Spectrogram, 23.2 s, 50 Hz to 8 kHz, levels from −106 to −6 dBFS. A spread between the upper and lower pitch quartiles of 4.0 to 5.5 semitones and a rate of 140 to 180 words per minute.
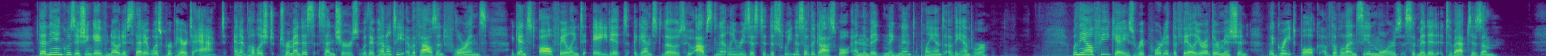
No: average, 3.1 semitones; average, 170 wpm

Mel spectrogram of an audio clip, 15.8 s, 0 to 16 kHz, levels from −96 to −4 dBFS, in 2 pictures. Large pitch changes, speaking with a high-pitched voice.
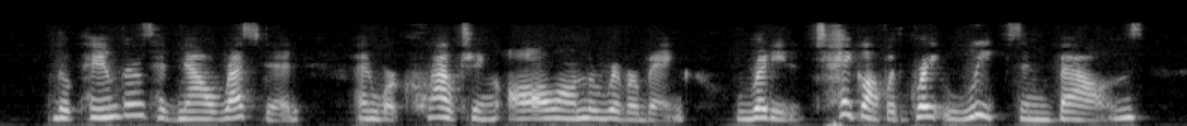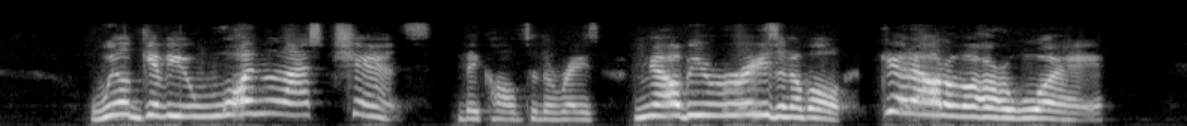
Yes: wide, 6.1 semitones; very high, 260 Hz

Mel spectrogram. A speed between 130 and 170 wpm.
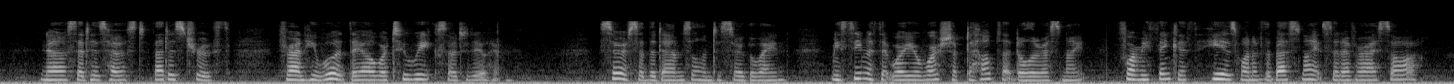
No: fast, 205 wpm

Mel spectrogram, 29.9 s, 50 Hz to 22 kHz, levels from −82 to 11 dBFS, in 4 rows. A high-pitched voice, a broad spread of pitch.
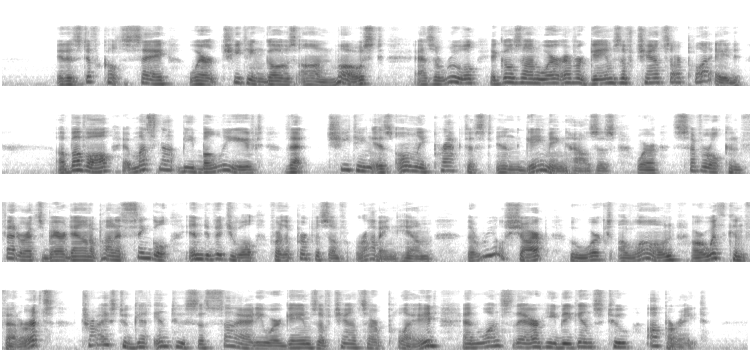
No: low, 135 Hz; wide, 7.2 semitones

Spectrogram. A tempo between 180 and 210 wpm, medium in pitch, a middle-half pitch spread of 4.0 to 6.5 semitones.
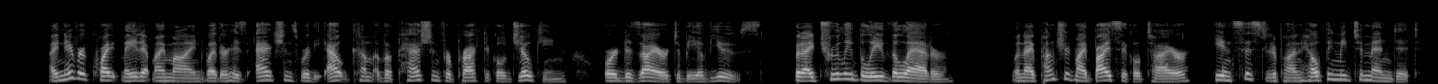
Yes: average, 195 wpm; medium, 170 Hz; average, 4.3 semitones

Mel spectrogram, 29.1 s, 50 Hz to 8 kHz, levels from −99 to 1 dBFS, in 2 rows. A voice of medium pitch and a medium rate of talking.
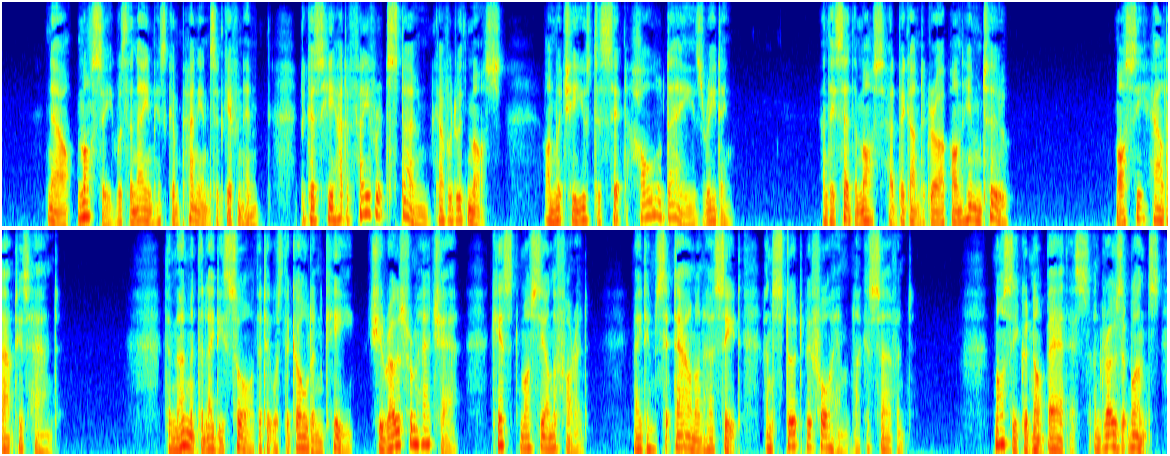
No: low, 105 Hz; average, 185 wpm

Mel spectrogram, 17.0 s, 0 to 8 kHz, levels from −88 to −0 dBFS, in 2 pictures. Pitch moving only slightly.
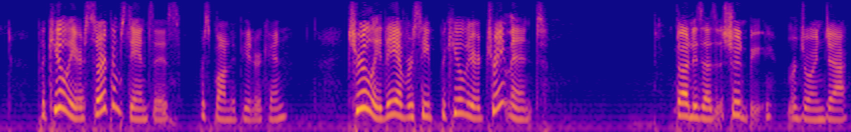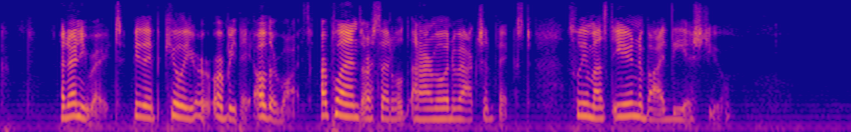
No: average, 4.3 semitones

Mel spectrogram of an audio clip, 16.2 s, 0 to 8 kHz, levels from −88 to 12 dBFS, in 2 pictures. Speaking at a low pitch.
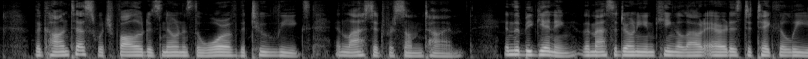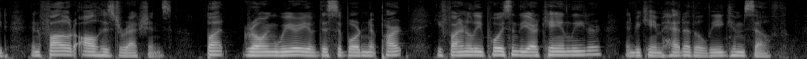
Yes: low, 125 Hz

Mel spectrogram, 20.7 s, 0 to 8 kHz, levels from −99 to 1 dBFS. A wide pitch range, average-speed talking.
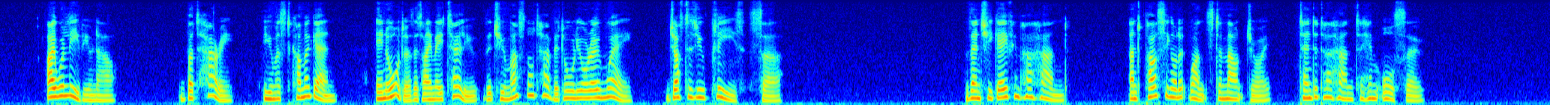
Yes: wide, 6.1 semitones; average, 150 wpm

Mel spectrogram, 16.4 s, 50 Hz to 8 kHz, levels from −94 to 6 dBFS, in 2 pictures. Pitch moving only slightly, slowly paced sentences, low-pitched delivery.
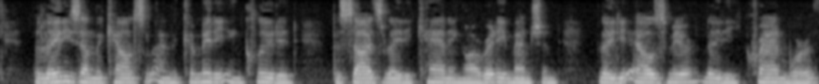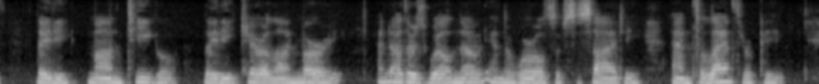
Yes: narrow, 2.0 semitones; slow, 125 wpm; low, 130 Hz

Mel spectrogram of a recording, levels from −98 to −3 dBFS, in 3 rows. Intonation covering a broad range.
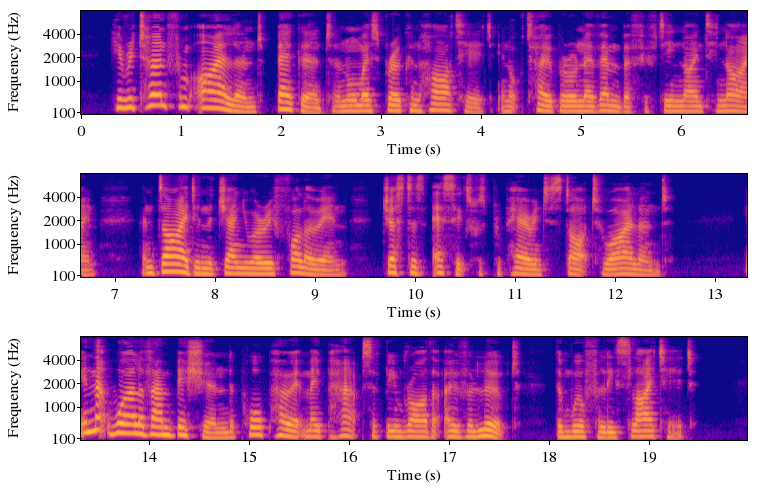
No: average, 3.8 semitones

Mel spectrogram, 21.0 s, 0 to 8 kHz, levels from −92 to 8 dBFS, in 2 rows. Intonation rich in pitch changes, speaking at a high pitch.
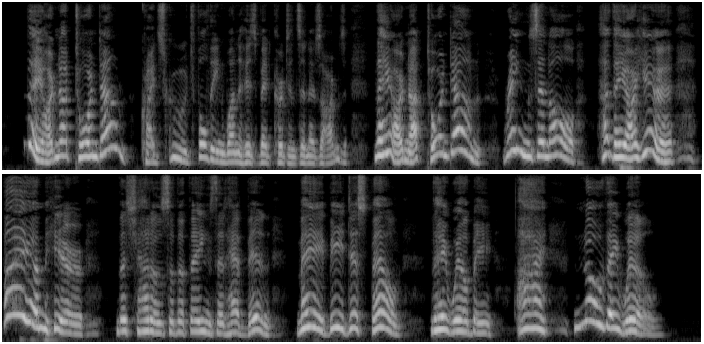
Yes: wide, 7.3 semitones; high, 205 Hz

